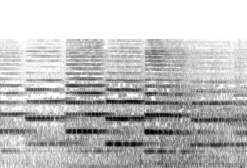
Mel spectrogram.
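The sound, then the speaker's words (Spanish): An ambulance siren wails steadily and loudly, alternating between two pitches in a hi-lo pattern, with faint traffic rumble beneath and no voices. “El Servicio de Emergencias de la capital checa, Praga, ha incorporado a su flota de vehículos una ambulancia acondicionada para el transporte de pacientes obesos.”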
